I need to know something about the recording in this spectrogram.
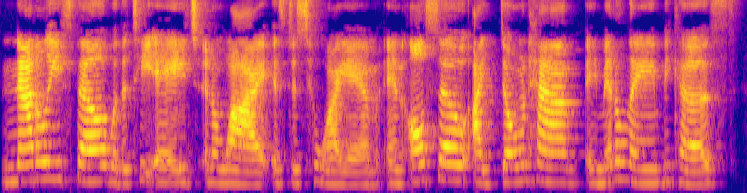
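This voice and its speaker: A woman's voice: fairly high pitch, steady tone, unhurried, gravelly, hardly any pauses, sharp tone. A woman in her twenties from Venezuela, chatting casually to camera as a vlogger, bubbly with playful asides. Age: 20s.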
